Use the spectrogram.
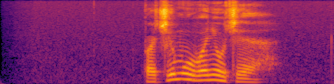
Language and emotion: Russian, angry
